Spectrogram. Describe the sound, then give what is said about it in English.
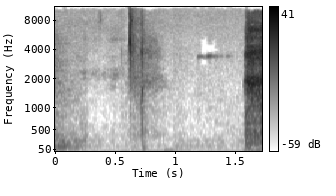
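Fireworks go off outside: a pair of quick, sharp pops, then a much louder, broad burst that erupts at the end and keeps going. No one speaks over them. “That firework agrees. Fireworks for La Ventura.”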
